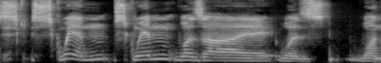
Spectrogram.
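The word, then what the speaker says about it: Sequim: pronounced hump tulip there's no other way to pronounce it squim squim was uh was one that I was corrected on uh yeah I would have said seim yeah that one is in fact stum steel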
